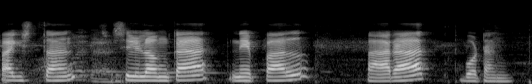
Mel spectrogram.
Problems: constant background noise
